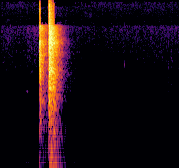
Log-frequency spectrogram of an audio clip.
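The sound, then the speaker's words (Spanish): A door being shut in a house: two sharp, loud impacts in close succession, the second heavier and ringing briefly, then only quiet room noise. “hoy escucharemos la puerta, cierras la puerta y vuelves a entrar.”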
